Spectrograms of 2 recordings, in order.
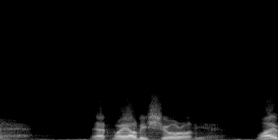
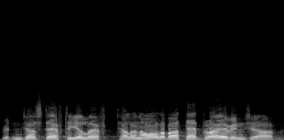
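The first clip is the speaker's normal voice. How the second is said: angry; 6 semitones higher, 8 dB louder than usual. Acted. Gangster accusing her, voice rising.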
